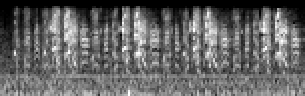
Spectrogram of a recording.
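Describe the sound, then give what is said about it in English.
Song of the Australian zebra finch, with the male singing a quick, steady run of bright, buzzy chirps repeated many times. The song is fairly loud over a low, steady background hiss. “That's the song of the Australian zebra finch.”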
